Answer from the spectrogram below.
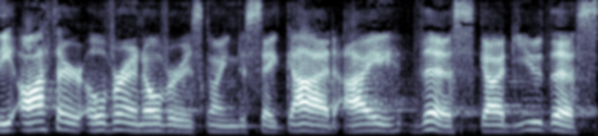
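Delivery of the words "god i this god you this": very slow, broken caveman phrasing. A speaker explaining a psalm's back-and-forth with god: caveman talk. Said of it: "I'm talking like a caveman now".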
